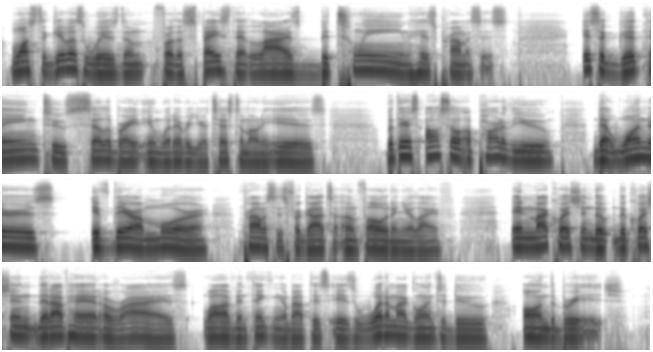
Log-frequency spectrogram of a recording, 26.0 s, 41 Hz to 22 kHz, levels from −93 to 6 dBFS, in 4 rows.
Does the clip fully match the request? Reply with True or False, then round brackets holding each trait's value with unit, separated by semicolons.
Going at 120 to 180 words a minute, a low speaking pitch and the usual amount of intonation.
True (165 wpm; 110 Hz; 3.1 semitones)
